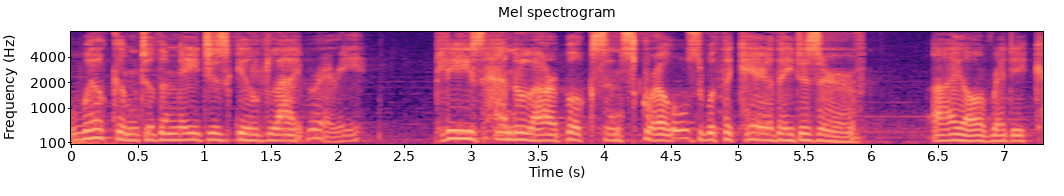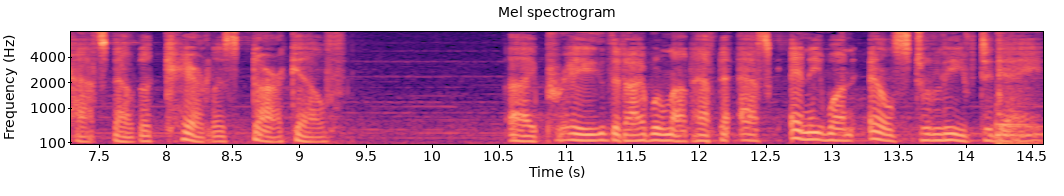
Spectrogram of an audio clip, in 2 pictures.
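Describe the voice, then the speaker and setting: A put-on character voice at middle pitch moves at a moderate pace with clear music in the background. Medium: video game. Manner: prim, stern, sharp-tongued.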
